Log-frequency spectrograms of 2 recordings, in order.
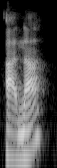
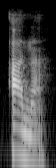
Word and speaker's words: Ana: N, c'est Anna. Et les deux A, au Portugal, on prononce E, N. Mais si vous allez au Brésil, c'est sûrement Ana.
